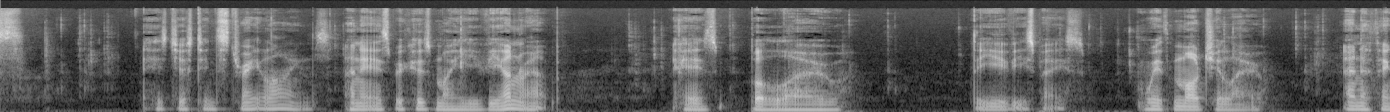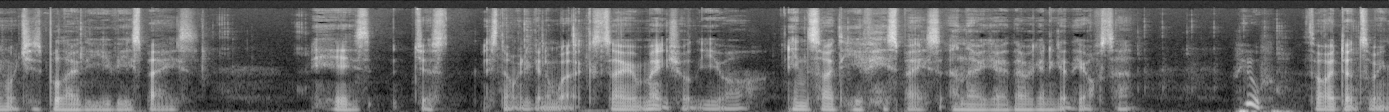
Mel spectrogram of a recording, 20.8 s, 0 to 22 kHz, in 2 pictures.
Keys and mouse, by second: 0.3 shift+middle drag, 3.6 Tab, 6.2-6.5 middle drag, 11.3 ctrl+space, 14.6 g, 16.2 Tab, 18.5 middle click, 18.8 middle click, 19.2 middle click, 19.6 middle click, 20.2 middle click.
